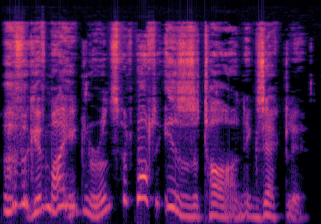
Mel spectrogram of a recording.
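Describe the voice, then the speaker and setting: A man's voice: high voice, sing-song, normal speed, dark tone, slightly rough, no room sound, studio quality, pitched above the performer's own voice, full character voice. A man voicing an eager, self-satisfied, sentimental and patronizing thin man in an audiobook, prattling on effusively. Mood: eager, polite. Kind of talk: audiobook character acting.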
